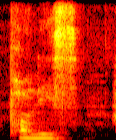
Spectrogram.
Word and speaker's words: polis: 在马来语呢，警察真正的是叫做 police，它跟英文的发音是一样的，只是英文是 p o l i c e，那马来语呢是 p o l i s，所以警察叫做 police。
